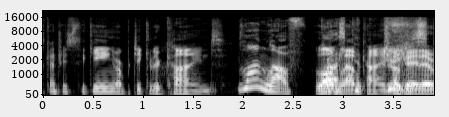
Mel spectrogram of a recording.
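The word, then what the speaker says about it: Langlauf: kind of cross country skiing or particular kind long love long love kind okay there we go very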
